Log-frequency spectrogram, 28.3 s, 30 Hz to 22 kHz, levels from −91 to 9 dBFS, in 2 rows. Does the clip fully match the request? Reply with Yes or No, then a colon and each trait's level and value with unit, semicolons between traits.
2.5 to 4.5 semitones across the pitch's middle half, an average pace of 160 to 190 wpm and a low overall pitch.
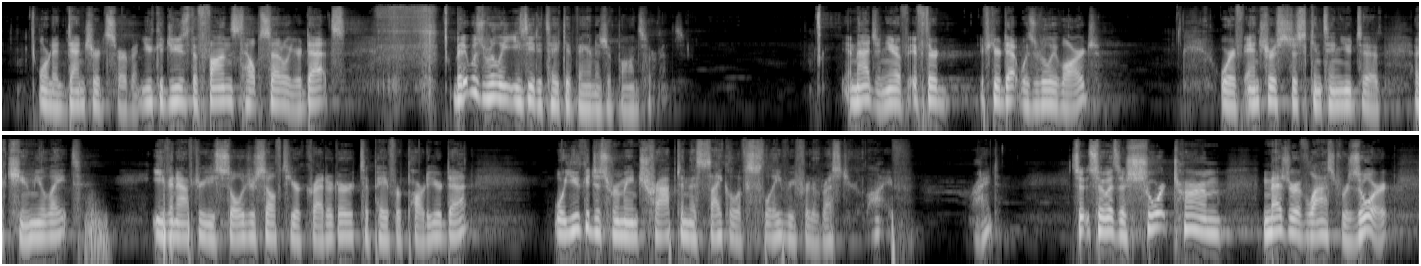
Yes: average, 3.5 semitones; average, 180 wpm; low, 130 Hz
